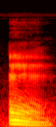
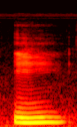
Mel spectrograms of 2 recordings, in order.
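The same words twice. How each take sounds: First: ا as a short "e"; correct short kasra. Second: ای as a long "ee", the mistake; wrong long vowel. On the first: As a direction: give ا a short "e", never "ee". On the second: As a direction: show kasra misread as a long "ee" in ای. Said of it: "ای نشه". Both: Shown as a demonstration.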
